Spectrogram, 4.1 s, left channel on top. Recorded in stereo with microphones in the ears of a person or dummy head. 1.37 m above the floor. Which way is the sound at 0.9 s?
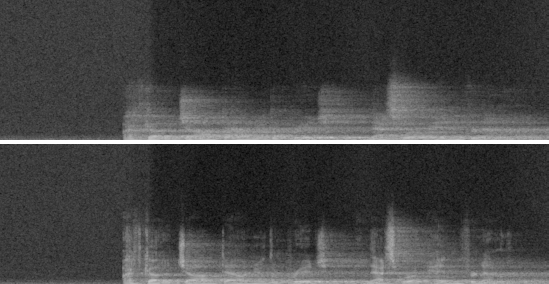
45° right (ahead or behind).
